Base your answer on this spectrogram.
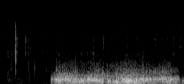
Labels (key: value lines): label: biophony, growl
recorder: SoundTrap 600 or HydroMoth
